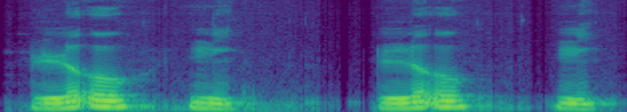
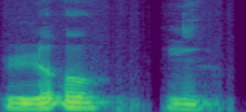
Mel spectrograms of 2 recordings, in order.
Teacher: on the two vowels O, we have high tones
